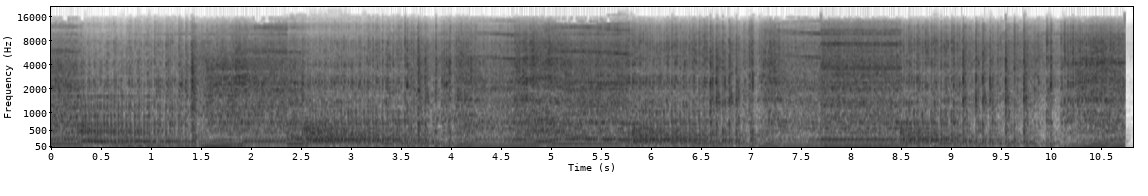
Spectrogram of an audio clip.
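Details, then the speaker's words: Ford cabover with 14 L Big Cam Cummins, sat about 10 years, jake brakes hotwired: loud diesel at high idle with irregular sharp pops and cracks; unburnt fuel pushed into exhaust as jake brake opens exhaust valves on compression stroke. "I don't know if that's healthy at all for the engine but it's pretty fun oh actually that does make sense cuz we're at such a high idle that this engine is still trying to squirt a lot of fuel in cylinders but the jake brake is flipping open the exhaust valves on the compression stroke"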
